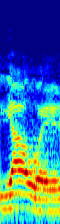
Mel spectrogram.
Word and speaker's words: Yahweh: Okay, Yahweh is the way scholars pronounce it today.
